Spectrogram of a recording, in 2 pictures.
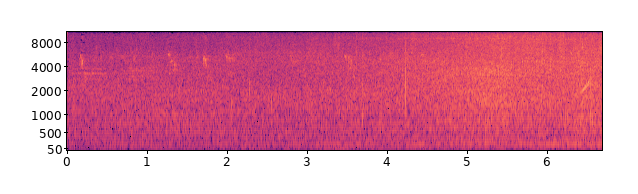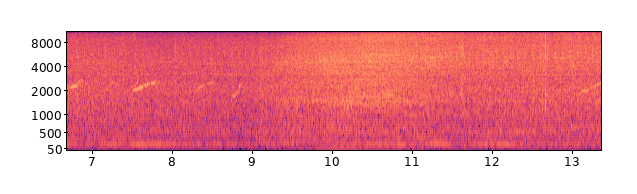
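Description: A van engine hums as the van drives slowly closer.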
